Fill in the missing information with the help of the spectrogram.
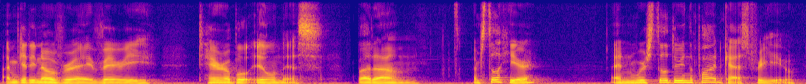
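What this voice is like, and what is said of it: Strange-sounding sick voice. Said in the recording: “I've come down with a little illness. I'm a little sick today... my voice sounds a little strange”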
